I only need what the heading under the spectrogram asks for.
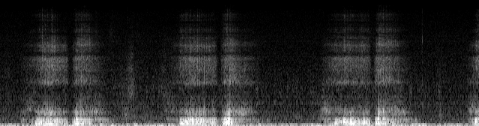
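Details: A golden retriever snores heavily. Low, gravelly rumbles swell in long breaths roughly every two and a half seconds, and each rattling inhale ends in a brief snorting catch.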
